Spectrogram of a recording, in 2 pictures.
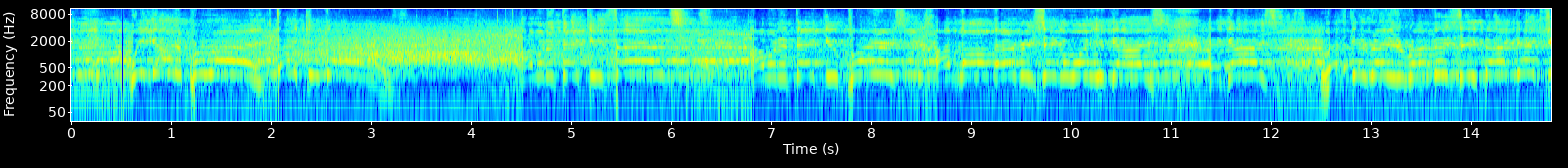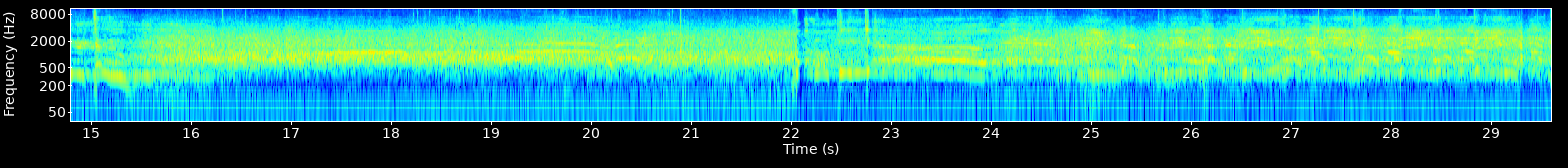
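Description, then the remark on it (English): A huge sellout crowd at Dodger Stadium cheers and roars nonstop for half a minute at the Dodgers victory rally, loud and dense, with shouted whoops, scattered clapping and an amplified voice rising through the din as manager Dave Roberts introduces the players. “The players all spoke before a sellout crowd at Dodger Stadium.”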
